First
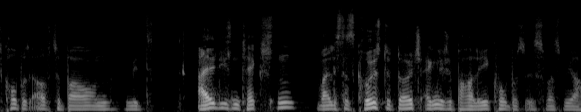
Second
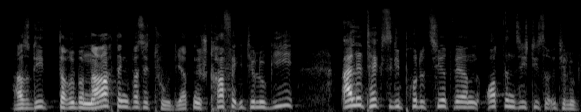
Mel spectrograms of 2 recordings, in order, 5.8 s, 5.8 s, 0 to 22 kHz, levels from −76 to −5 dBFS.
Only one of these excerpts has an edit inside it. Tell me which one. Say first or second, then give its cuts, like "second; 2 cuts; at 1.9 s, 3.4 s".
first; 1 cut; at 3.1 s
